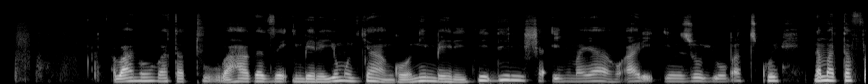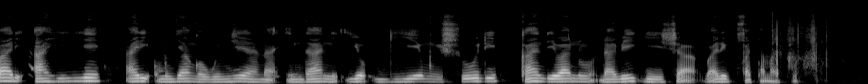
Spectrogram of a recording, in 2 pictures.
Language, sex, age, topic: Rundi, male, 18-24, education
